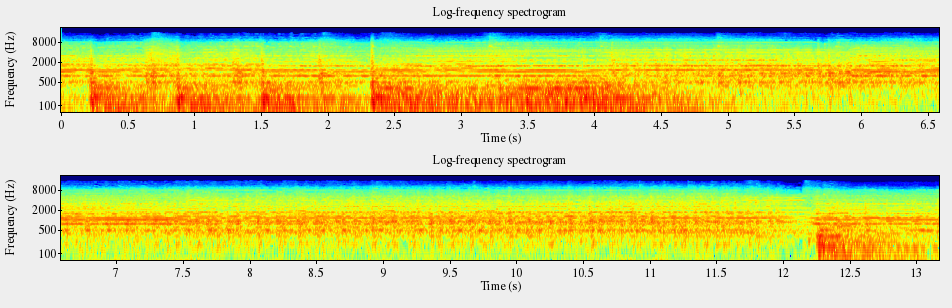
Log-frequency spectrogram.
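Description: A Chinese traditional orchestra playing. Percussion strokes sound over held wind and string tones for about the first four seconds, then a long sustained chord without percussion is held and cut off near the end.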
